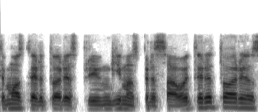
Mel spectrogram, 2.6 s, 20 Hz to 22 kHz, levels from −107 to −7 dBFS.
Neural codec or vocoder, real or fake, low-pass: none; real; 7.2 kHz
